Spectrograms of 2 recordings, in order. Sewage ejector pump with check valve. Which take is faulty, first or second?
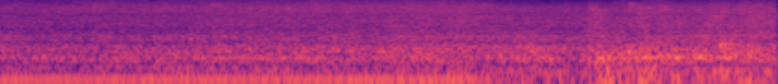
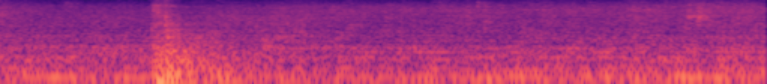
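second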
